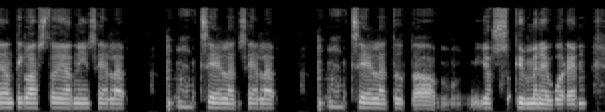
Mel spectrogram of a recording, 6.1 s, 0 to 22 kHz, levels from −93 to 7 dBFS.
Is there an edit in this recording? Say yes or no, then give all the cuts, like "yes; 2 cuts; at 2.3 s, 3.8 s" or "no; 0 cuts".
yes; 2 cuts; at 2.4 s, 5.1 s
